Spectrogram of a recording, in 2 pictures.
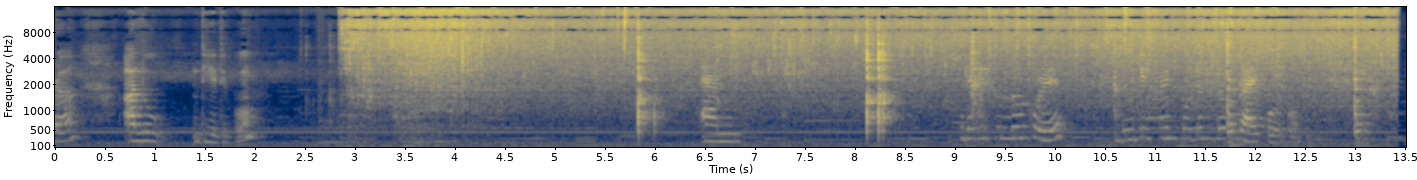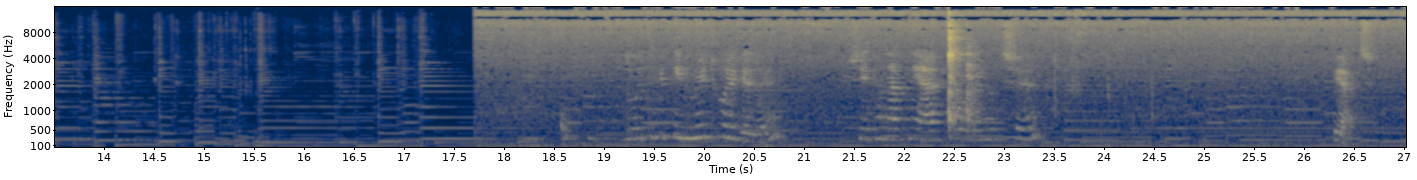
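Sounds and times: faint background music: 0.0 - 27.0
potatoes sizzling in oil: 2.8 - 13.4, 17.7 - 27.0.

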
